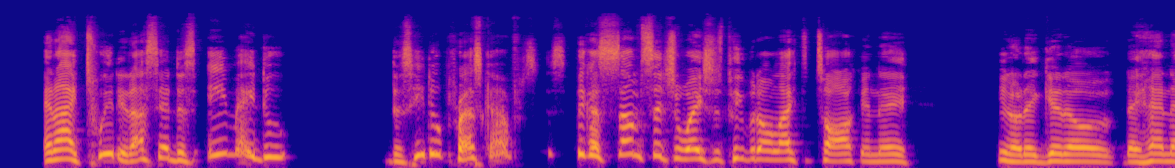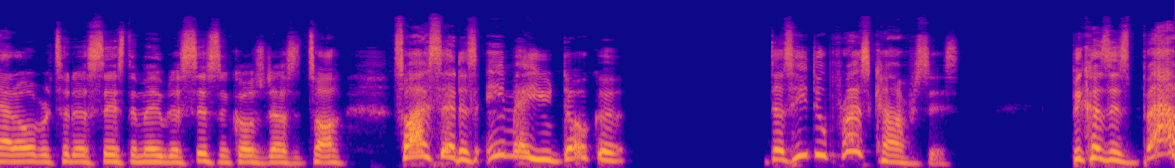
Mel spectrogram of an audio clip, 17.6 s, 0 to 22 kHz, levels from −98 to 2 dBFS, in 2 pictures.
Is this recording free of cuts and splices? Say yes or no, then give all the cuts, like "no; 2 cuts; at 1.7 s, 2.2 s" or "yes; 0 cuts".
yes; 0 cuts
